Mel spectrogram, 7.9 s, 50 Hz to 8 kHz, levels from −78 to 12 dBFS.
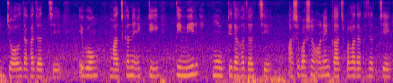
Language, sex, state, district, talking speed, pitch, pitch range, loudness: Bengali, female, West Bengal, North 24 Parganas, 115 wpm, 230 Hz, 220-245 Hz, -18 LUFS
